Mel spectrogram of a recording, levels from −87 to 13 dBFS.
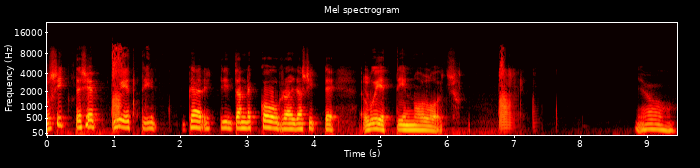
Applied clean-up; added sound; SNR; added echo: neural mask model DeepFilterNet 3.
